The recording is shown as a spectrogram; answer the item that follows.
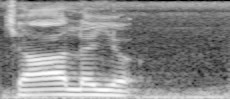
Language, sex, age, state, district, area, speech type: Sanskrit, male, 18-30, Maharashtra, Beed, urban, read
